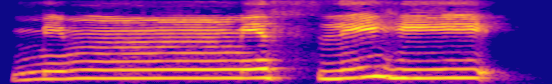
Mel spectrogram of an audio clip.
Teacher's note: तो ये हर्फ पे हम मीम के ऊपर कामिल तरीके से नून की आवाज मीम में मिल जाती, पूरी तरीके से नून मिल जाता, नून की आवाज नहीं आना इसमें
